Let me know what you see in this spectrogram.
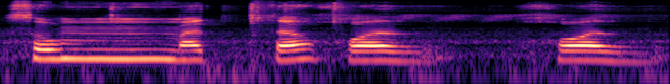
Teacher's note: اب یہاں پہ دھیان رکھنا ہے کہ خو اور دال، خو کے ساتھ دال کو موٹا نہ کرے اور دال کے ساتھ خو کو نرم نہ پڑے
